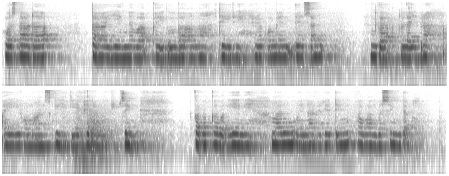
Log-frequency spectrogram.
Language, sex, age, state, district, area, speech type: Manipuri, female, 45-60, Manipur, Churachandpur, rural, read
